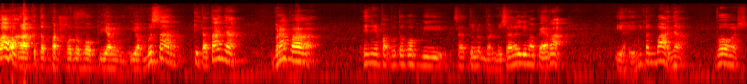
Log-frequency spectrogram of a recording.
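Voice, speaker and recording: Animated in tone, a man with a fairly high pitch speaks at a moderate pace with very wide pitch swings. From Malay region of Sumatra, Indonesia. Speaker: businessman. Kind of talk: interview.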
